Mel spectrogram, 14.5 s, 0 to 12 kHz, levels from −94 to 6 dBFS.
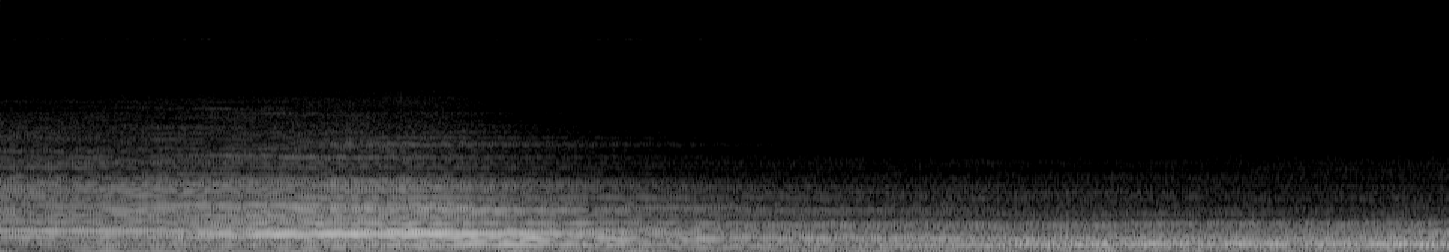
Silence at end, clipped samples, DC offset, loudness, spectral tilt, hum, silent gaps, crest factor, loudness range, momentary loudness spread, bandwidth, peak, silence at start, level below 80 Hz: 0 s; under 0.1%; under 0.1%; -33 LUFS; -14 dB/octave; none; none; 16 dB; 11 LU; 12 LU; 2.4 kHz; -16 dBFS; 0 s; -46 dBFS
